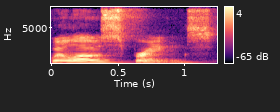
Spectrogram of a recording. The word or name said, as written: Willow Springs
